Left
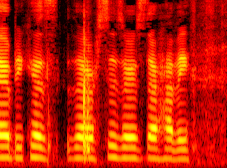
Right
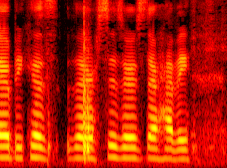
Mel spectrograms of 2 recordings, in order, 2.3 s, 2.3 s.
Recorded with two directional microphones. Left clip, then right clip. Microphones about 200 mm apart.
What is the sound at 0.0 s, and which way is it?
Speech, centre (ahead or behind).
